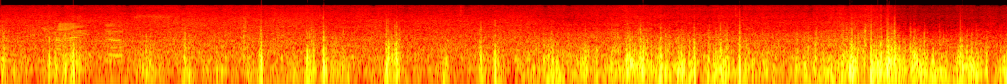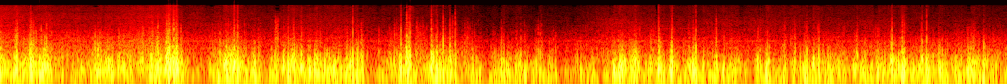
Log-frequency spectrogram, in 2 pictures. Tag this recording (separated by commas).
Wind noise (microphone), Water vehicle, Wind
